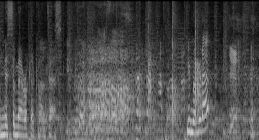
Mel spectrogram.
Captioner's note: laughter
